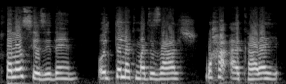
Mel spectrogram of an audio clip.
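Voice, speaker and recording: A woman's voice: high-pitched, fast talker, no echo, clean studio sound, close to an everyday voice. A woman voicing a young wife with an Egyptian accent who speaks in a pleading, coaxing way. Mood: playful.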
